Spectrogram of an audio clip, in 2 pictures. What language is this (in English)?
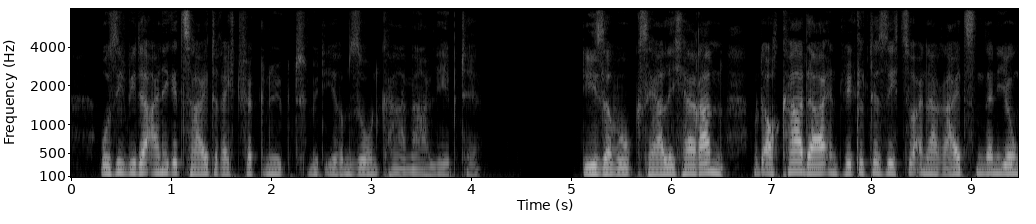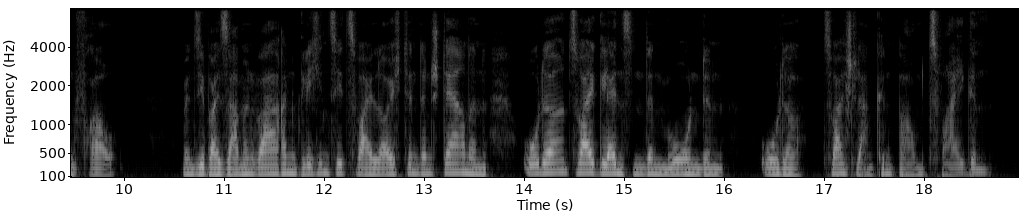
German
